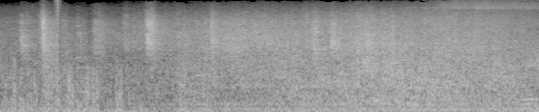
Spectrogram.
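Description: Waves splash hard against a metal hull.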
